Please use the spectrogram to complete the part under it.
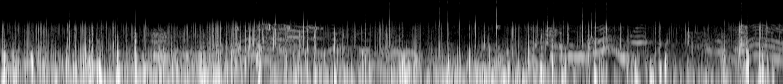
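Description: Young children talk and giggle close by.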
